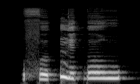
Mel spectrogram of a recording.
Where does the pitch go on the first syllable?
rising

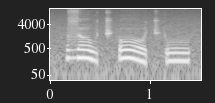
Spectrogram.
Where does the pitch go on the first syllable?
falling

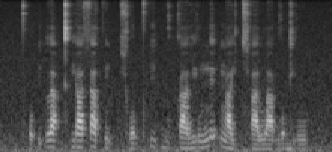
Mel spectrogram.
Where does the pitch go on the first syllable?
low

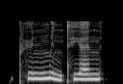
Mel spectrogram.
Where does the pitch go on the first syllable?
high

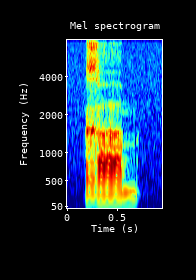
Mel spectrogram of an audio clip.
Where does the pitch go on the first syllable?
low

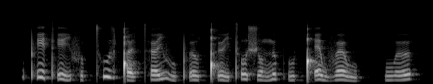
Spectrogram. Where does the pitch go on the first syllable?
falling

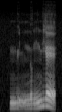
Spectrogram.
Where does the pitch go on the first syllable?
low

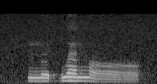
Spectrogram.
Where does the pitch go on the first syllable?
low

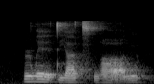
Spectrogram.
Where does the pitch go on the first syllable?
falling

